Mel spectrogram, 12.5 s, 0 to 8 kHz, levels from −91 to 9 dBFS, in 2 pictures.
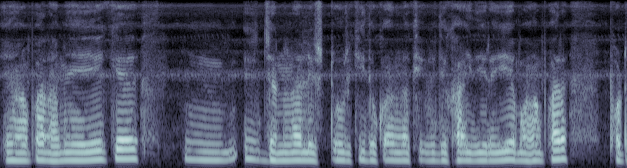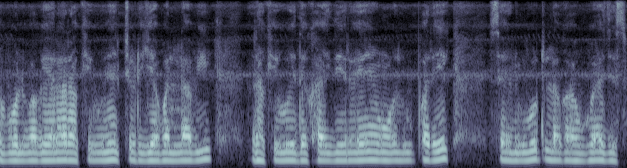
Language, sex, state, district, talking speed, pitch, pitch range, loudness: Hindi, male, Chhattisgarh, Bilaspur, 185 wpm, 145 Hz, 140-150 Hz, -19 LUFS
